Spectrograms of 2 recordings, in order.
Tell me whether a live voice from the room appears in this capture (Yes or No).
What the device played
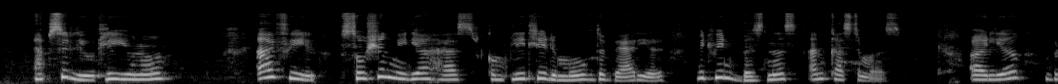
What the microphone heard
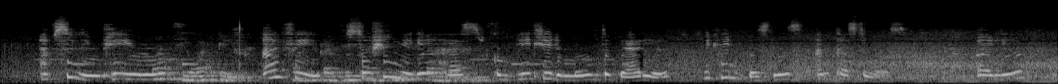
Yes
